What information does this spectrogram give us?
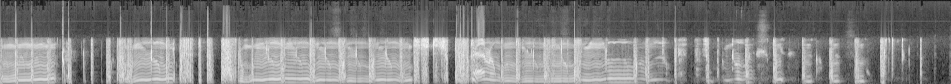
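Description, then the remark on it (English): A single voice hums a bouncy, steady melody of "When the Saints Go Marching In" while punctuating it with sharp mouth-made percussive clicks and thumps imitating drums, fairly loud, trailing off into scattered beatbox hits near the end. “I can hum and beatbox.”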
